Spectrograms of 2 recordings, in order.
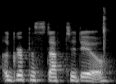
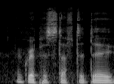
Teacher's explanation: in American pronunciation we really reduce the word of to sound more like a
